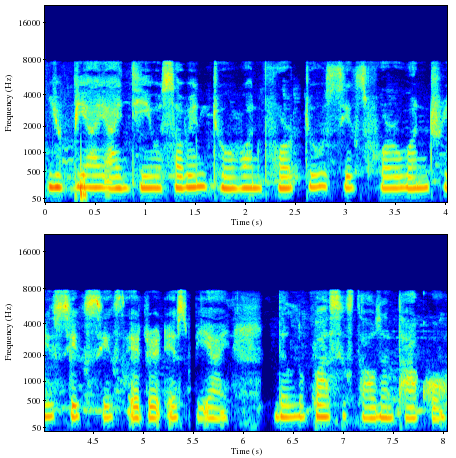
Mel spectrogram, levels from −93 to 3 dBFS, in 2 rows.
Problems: background sounds at intervals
